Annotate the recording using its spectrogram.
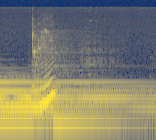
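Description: Acoustic guitar chord ringing out and fading away, with a short upward slide in pitch about half a second in.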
